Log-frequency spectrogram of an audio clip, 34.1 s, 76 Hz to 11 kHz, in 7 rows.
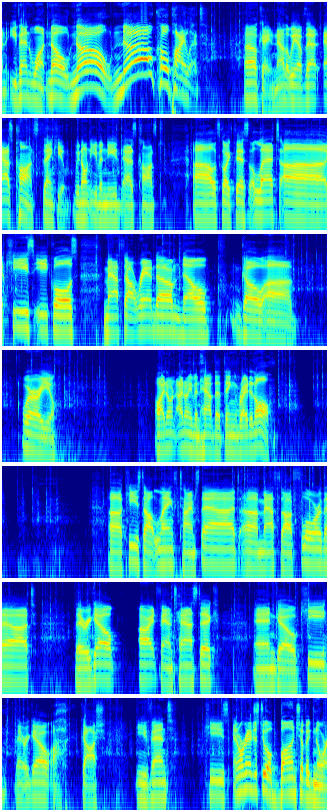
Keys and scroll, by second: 0.1-12.4 typing, 13.8-34.1 typing.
